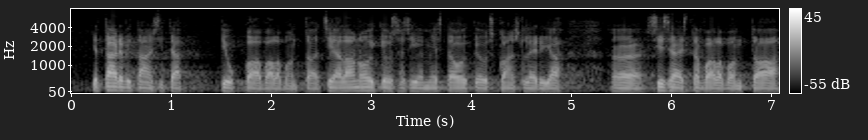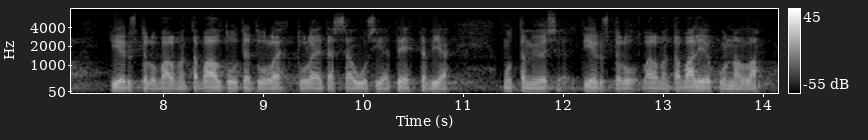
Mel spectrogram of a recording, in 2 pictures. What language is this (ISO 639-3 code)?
fin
